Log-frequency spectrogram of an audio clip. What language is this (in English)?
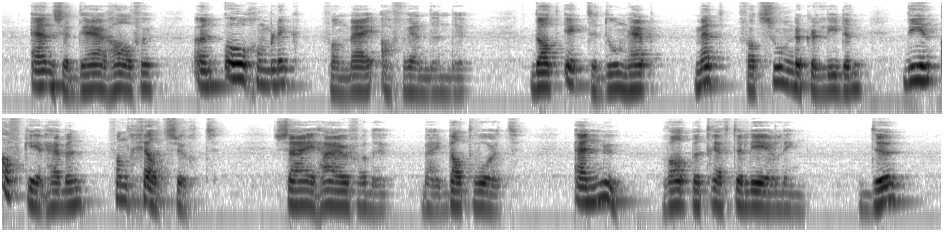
Dutch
